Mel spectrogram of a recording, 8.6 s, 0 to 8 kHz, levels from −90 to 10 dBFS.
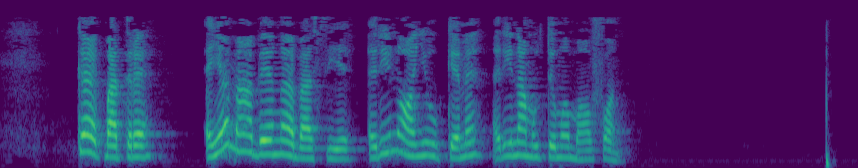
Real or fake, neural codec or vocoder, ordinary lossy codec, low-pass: real; none; MP3, 24 kbps; 7.2 kHz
